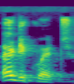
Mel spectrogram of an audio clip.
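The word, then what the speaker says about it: adequate: That is pronounce as एडिक्वेट, एडिक्वेट। एडिक्वेट, ये भी long ए से शुरू होगा, सॉरी, ये श्व साउंड से शुरू होगा, डी क्वेट, के डब्ल्यू, फिर श्व sound and then T, एडिक्वेट, ठीक है।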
